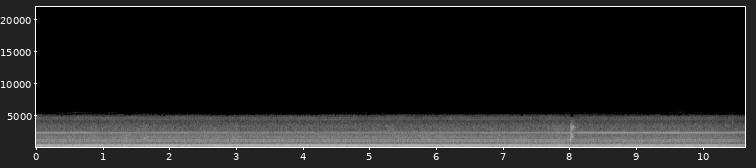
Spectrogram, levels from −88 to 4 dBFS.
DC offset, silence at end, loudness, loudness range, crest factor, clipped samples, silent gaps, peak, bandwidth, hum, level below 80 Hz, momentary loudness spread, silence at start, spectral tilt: under 0.1%; 0 s; -25 LUFS; 1 LU; 14 dB; under 0.1%; none; -12 dBFS; 5.2 kHz; none; -48 dBFS; 2 LU; 0 s; -10.5 dB/octave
